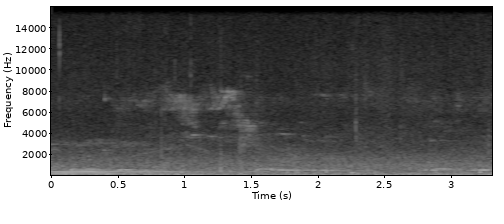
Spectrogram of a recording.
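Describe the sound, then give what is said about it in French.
Many birds chirp and coo in a heavily urbanised village, with scattered short calls over a steady background hiss. “une multitude d'oiseaux”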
